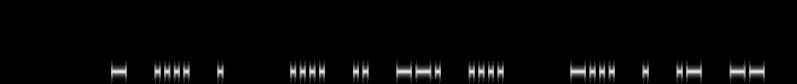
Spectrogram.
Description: Morse code, heard as a keyed tone, about 25 wpm, spaced as for 18 wpm, 600 Hz. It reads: THE HIGH BEAM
